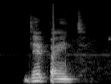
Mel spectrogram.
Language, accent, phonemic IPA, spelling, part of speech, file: French, Canada, /de.pɛ̃t/, dépeintes, adjective, LL-Q150 (fra)-dépeintes.wav
- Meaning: feminine plural of dépeint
